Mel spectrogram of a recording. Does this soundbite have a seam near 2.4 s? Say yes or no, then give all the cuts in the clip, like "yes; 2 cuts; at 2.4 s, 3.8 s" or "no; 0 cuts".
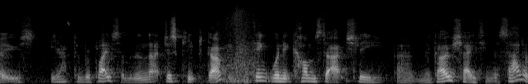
yes; 1 cut; at 2.4 s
